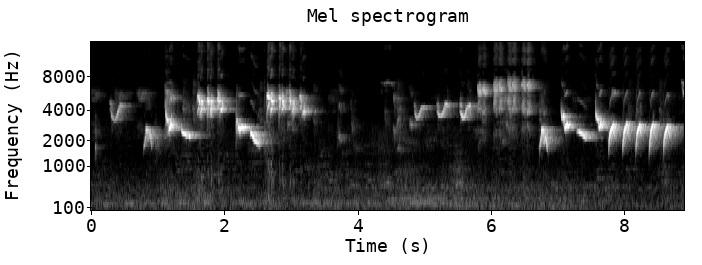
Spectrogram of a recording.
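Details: Asian brown flycatcher in an unedited tutor recording for songbirds, delivering lively runs of sharp high chirps and downward-sweeping whistles, a brief quiet pause, then more varied phrases ending in a rapid series of repeated slurred notes.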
